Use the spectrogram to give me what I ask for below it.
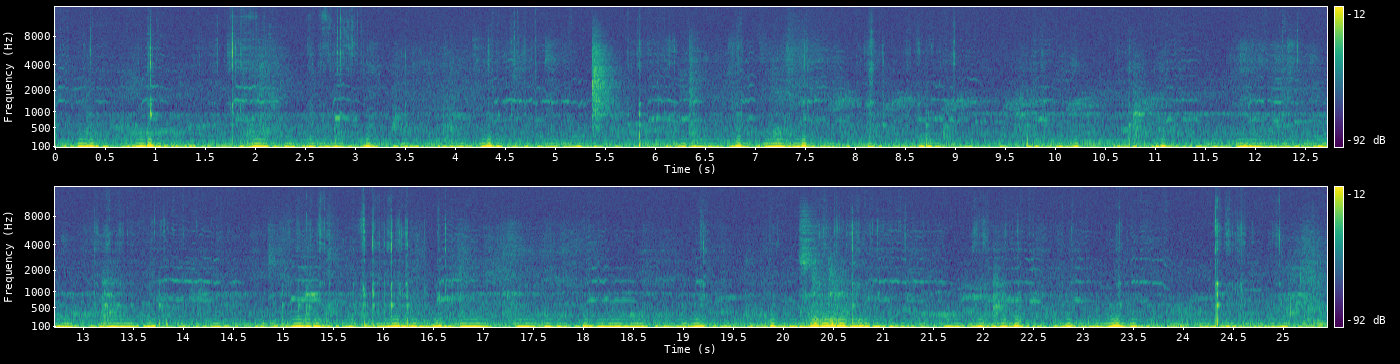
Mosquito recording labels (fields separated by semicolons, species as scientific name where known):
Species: Anopheles funestus s.s.; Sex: female; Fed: unfed; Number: one; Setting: cup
